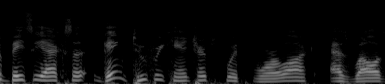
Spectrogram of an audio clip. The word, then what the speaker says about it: cantrip: spell for you on a failure spell any canri you do not know cantrip cantrip I didn't say canri oh I was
